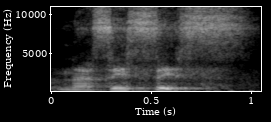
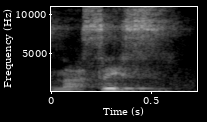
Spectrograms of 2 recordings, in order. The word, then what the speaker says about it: narcissist: she also says or use the word narcissist but she pronounce it as nasis.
